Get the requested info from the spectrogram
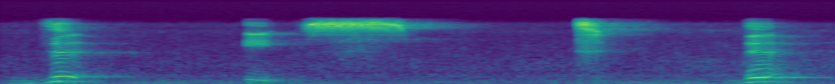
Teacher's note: se llaman sonidos alveolares porque la producción de estos sonidos se hace en esa partecita arrugada después de los dientes en los alveolos la puntita de la lengua toca allá y hacemos de its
